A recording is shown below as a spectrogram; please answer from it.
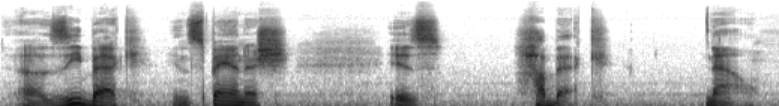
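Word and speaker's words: jabeque: know in our time the j is pronounced with the h sound right you can see how we we got here and um the name the word uh zbec in spanish is habek now j a b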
